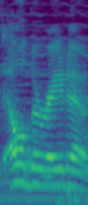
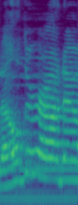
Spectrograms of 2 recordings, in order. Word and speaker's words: El Dorado: And it's pronounced El Dorado, Kansas. It's not El Dorado.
